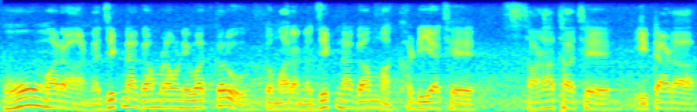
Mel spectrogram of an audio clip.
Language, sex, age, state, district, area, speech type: Gujarati, male, 18-30, Gujarat, Junagadh, rural, spontaneous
